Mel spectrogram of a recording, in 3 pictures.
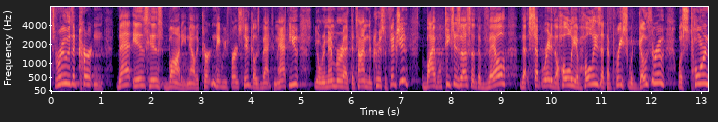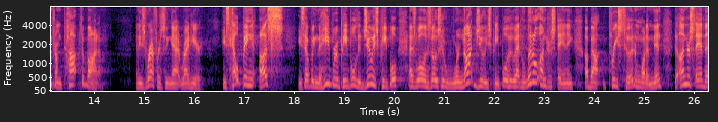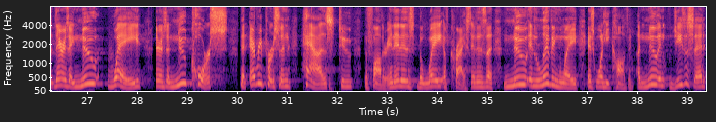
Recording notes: Recorded on April 28, 2019 at Graceland Baptist Church in New Albany, Indiana.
